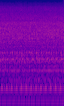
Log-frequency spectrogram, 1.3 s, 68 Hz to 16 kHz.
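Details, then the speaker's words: 2010 GMC Yukon 6.2 V8 after a DOD/AFM delete with a stage 2 L92 cam: steady, even idle with no lifter ticking at 50 psi oil pressure. Normal idle, though oil pressure still runs low with the new pump and a rough idle is starting. "um well right now i mean it's it's in 50 psi but as you can hear out here no no lift or noise"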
